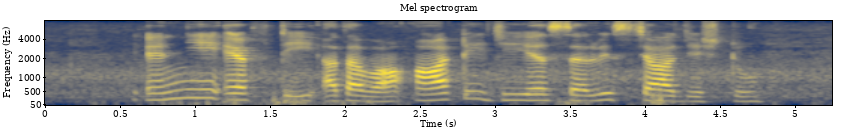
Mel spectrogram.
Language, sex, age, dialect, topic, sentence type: Kannada, female, 60-100, Coastal/Dakshin, banking, question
